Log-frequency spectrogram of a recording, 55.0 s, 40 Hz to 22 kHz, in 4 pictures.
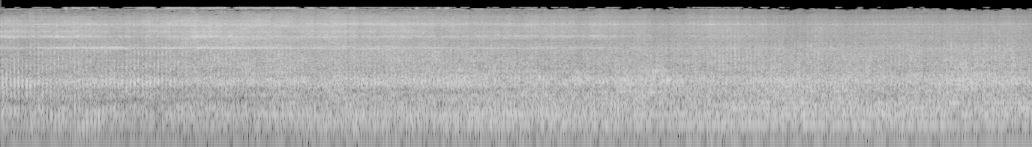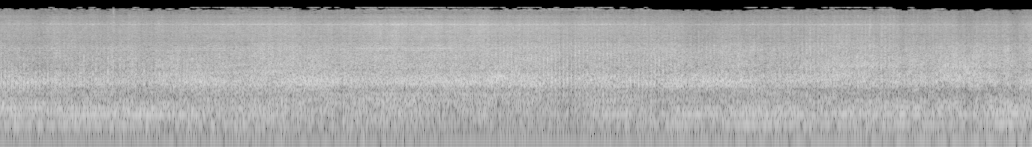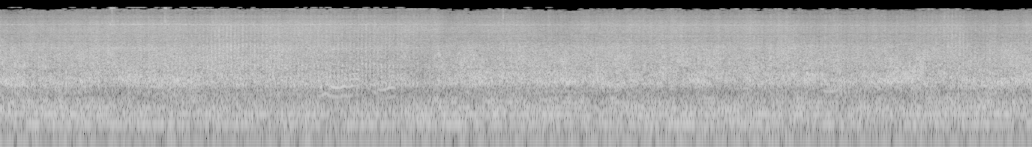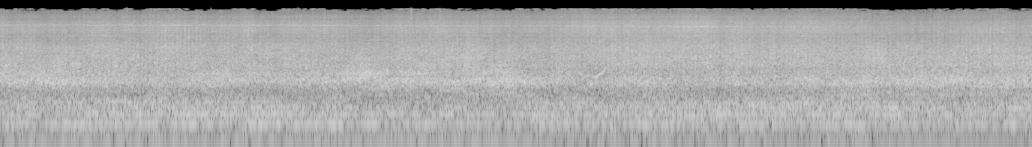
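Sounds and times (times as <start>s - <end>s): helicopter rotor thrum: 0.0s - 55.0s
turbine engine whine: 0.0s - 55.0s.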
